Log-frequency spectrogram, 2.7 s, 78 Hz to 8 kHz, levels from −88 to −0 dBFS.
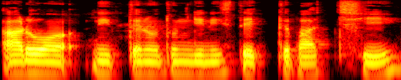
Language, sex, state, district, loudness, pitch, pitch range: Bengali, male, West Bengal, Dakshin Dinajpur, -22 LUFS, 115 Hz, 110-115 Hz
